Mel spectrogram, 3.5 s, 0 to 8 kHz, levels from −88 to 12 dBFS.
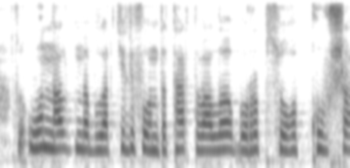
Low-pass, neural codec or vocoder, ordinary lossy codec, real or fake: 7.2 kHz; none; none; real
